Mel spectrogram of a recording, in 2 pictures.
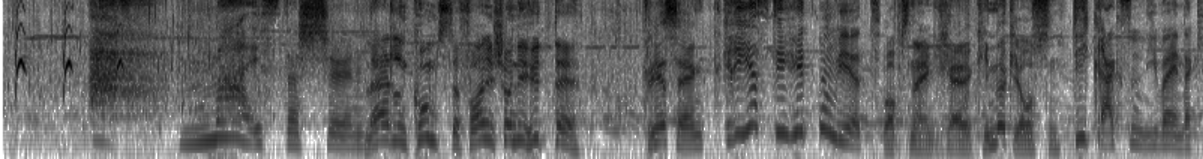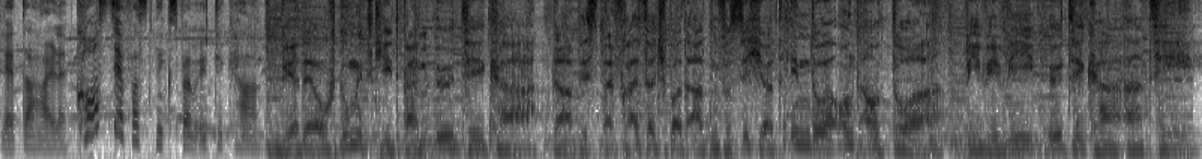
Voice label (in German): radiospot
